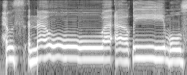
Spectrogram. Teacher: দেখুন তানবিনের পর ইদগামে বাগুন্নার 4 হরফের একটি হরফ ওয়াও আসছে, এই কারণে 2 জবর ওয়ালা নুনটি তাসদিদ ওয়ালা ওয়ার সাথে গুন্নার সহিত মিলাইয়া পড়তে হবে।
